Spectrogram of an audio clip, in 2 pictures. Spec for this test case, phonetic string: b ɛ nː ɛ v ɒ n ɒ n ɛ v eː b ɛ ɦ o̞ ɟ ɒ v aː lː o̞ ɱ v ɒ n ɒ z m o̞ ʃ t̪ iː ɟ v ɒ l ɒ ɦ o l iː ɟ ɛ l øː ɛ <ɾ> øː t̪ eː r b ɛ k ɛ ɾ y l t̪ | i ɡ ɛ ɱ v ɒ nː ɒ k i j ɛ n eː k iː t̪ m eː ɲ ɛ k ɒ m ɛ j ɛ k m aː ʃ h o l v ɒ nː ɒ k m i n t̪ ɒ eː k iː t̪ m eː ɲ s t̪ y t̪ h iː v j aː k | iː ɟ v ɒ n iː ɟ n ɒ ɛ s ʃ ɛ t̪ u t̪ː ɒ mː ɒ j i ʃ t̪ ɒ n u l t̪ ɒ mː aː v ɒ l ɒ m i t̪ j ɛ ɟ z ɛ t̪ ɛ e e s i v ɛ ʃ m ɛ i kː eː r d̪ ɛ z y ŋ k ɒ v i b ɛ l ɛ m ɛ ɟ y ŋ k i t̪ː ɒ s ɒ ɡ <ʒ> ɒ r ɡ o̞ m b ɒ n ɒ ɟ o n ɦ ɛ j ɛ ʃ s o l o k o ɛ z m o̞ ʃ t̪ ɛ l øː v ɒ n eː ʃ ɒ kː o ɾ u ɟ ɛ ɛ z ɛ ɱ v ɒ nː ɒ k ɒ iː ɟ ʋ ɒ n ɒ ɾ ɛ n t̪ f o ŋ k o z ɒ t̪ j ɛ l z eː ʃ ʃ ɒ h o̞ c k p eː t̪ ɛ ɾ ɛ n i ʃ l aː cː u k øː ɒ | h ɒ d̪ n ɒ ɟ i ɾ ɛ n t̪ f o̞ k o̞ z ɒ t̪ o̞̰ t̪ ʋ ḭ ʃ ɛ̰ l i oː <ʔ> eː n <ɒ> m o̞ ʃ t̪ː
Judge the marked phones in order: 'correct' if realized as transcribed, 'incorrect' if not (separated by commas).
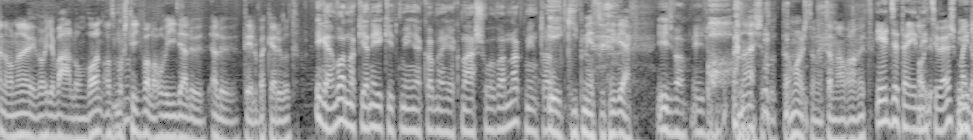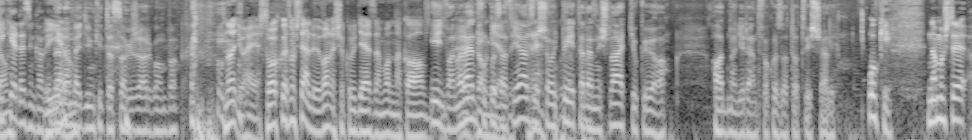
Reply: incorrect, correct, incorrect, correct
